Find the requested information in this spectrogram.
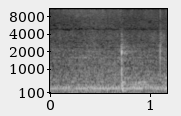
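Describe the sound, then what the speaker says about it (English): Flour is stirred in a hot frying pan with fat, giving a steady soft sizzle and faint scraping, plus a couple of brief utensil clicks against the pan. "Just keep stirring it around and watch the flour doesn't burn."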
